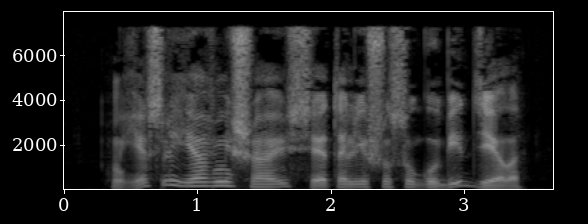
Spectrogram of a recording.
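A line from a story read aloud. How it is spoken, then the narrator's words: Soft. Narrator (Russian): мягко сказал Пит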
